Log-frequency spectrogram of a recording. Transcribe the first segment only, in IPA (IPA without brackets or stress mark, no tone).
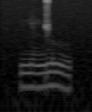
ɲ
